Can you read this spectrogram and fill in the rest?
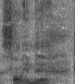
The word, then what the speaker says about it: Saint-Imier: Earlier this summer, the Anarchy 2023 festival in, how do you say this pronounced? Saint-Imier? – Saint-Imier. – In Saint-Imier. – Saint-Imier. Imier.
